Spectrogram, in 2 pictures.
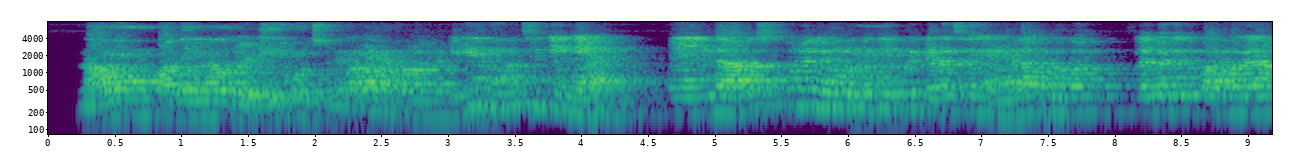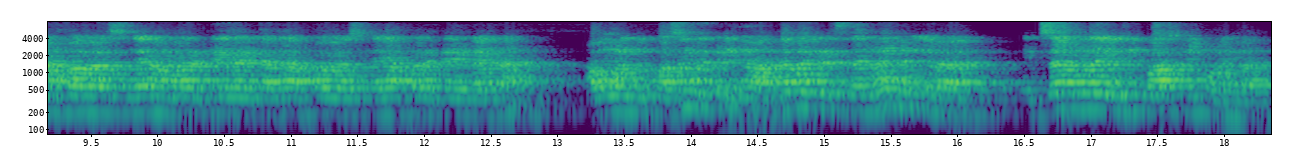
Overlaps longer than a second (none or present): none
